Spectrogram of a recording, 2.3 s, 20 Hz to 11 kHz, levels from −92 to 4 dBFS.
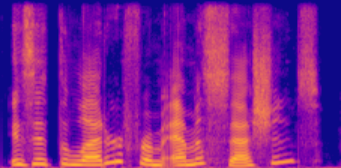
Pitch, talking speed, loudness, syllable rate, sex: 310 Hz, 185 wpm, -17 LUFS, 6.1 syllables/s, female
